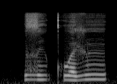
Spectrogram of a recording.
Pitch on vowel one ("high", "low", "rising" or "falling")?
low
